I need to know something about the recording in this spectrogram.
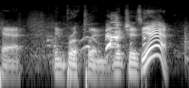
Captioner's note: person laughs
